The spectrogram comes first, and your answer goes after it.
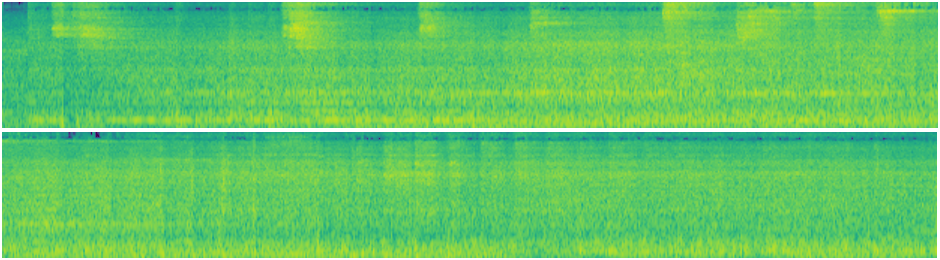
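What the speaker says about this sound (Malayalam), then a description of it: "തിരുവനന്തപുരം സെക്കന്ദരാബാദ് ശബരി എക്സ്പ്രസ് ആണ് കേട്ടത്." The Thiruvananthapuram–Secunderabad Sabari Express passes close by at Coimbatore North station, a loud, continuous rumble of wheels and carriages with faint metallic squeals, steady throughout.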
